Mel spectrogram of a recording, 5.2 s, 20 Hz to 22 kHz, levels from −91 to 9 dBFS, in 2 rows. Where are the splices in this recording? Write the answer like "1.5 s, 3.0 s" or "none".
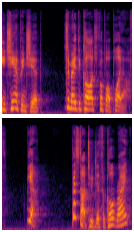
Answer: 1.2 s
